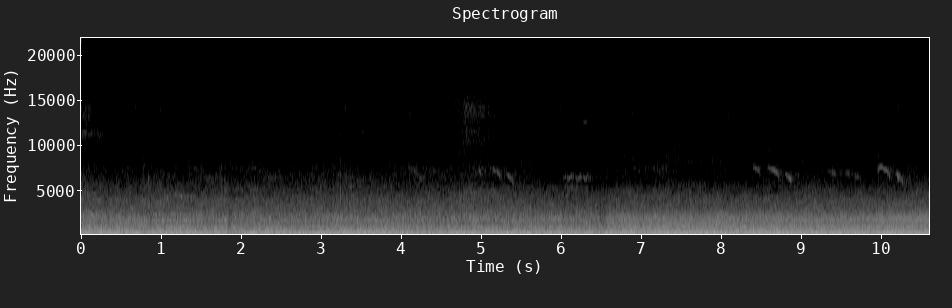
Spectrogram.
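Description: Steady low rumble of road traffic, no single vehicle standing out.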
